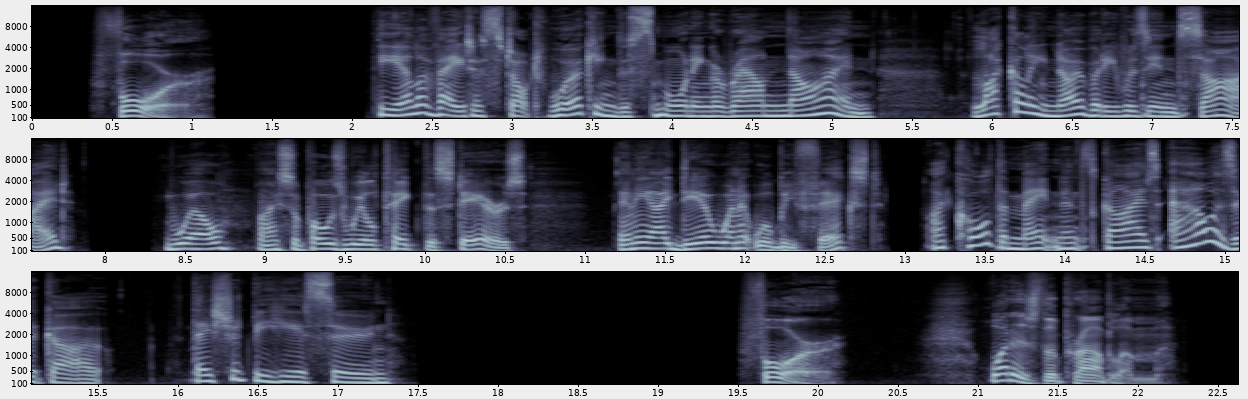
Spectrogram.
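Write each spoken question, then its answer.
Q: What is the problem?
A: The elevator is not working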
